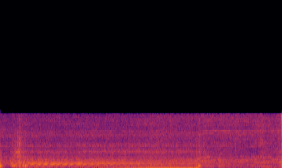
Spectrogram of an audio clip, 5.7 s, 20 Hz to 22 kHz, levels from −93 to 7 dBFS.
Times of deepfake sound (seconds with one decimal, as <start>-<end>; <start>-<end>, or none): 4.6-5.7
